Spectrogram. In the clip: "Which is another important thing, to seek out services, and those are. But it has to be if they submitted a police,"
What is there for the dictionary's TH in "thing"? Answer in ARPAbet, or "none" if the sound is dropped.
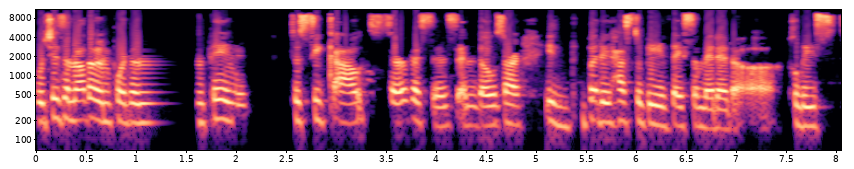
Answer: TH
